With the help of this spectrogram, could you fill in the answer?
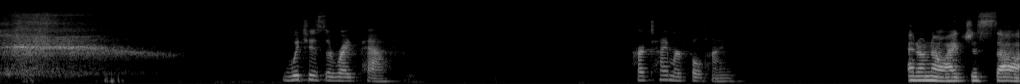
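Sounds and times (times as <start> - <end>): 
person exhaling a deep breath: 0.0 - 1.9
speech: 2.8 - 4.1, 6.4 - 7.5, 9.1 - 10.1.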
